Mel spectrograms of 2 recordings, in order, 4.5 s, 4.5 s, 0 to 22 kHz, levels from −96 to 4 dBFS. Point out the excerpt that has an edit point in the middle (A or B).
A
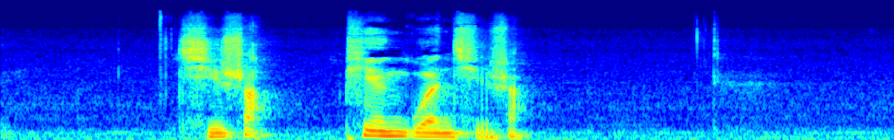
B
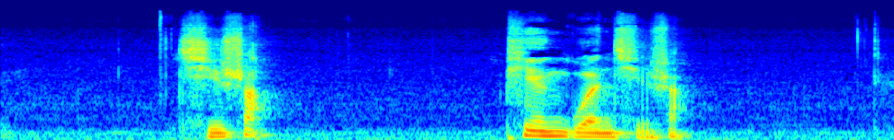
A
